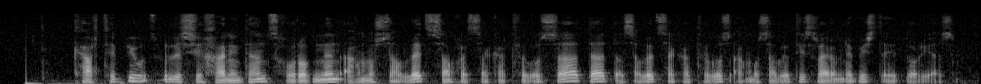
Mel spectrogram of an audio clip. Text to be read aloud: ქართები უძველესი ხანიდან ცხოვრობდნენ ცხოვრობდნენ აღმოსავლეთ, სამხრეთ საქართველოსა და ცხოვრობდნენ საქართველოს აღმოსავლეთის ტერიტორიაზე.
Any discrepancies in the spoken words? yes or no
yes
